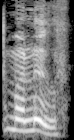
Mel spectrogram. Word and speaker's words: Malouf: him to talk about as well so met Maloof am i pronouncing your name right yes morning thank you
